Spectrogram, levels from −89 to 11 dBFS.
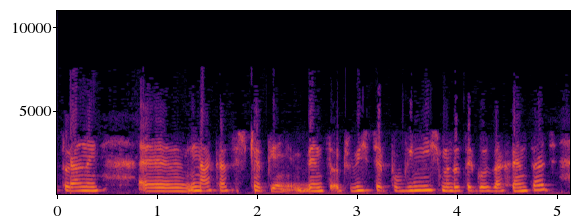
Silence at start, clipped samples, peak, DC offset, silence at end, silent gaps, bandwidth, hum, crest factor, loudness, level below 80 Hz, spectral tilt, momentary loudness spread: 0 s; under 0.1%; -10 dBFS; under 0.1%; 0 s; none; 7.4 kHz; none; 12 dB; -23 LUFS; -56 dBFS; -6.5 dB/octave; 5 LU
